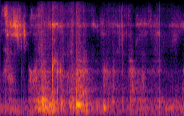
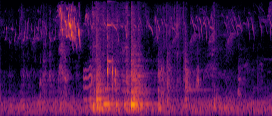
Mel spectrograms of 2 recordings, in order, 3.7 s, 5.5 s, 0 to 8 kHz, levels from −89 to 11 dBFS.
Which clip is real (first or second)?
second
